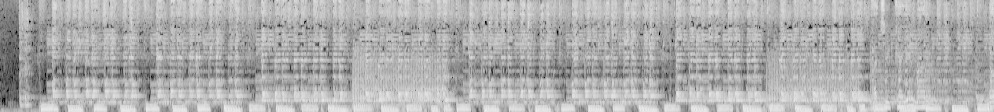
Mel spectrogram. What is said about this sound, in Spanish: Vamos a escuchar un poco de música ahora y prometemos para el próximo bloque abordamos la cuestión Juegos Olímpicos. Ahí va.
